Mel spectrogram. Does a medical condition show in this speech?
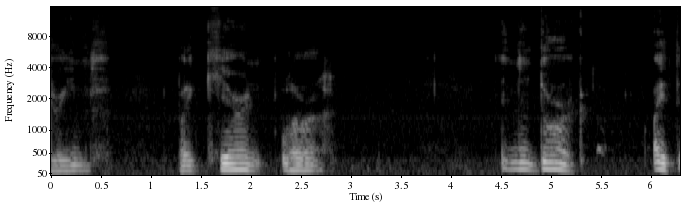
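Yes: cerebral palsy; quadriplegic.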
